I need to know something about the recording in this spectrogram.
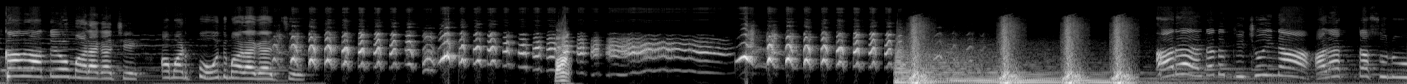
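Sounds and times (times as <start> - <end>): background music: 0.0 - 3.2, 9.0 - 14.0
woman cackling laughter: 2.7 - 6.6, 7.4 - 9.8.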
